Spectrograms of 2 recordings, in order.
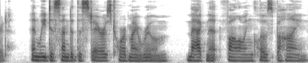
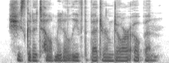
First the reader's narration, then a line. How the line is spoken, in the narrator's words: I whispered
